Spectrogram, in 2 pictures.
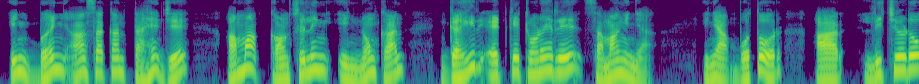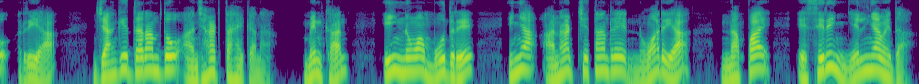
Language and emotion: Santali, surprised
